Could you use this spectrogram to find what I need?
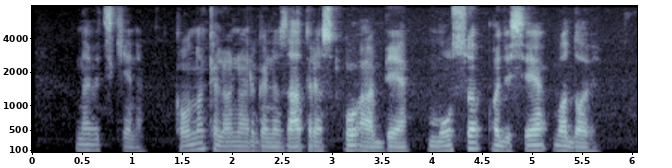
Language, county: Lithuanian, Šiauliai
